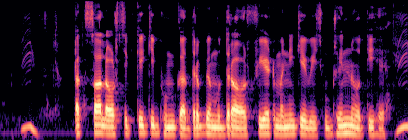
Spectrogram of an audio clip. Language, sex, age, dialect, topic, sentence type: Hindi, male, 18-24, Garhwali, banking, statement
